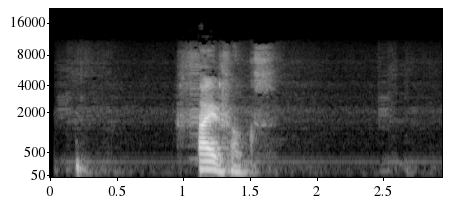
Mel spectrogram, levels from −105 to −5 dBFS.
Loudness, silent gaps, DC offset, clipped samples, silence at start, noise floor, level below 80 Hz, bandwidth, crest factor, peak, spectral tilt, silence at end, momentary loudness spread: -20 LUFS; none; under 0.1%; under 0.1%; 0.2 s; -69 dBFS; -68 dBFS; 11 kHz; 24 dB; -4 dBFS; -4.5 dB/octave; 1.3 s; 27 LU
